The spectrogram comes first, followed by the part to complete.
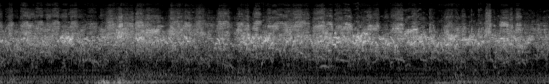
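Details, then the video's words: Budgerigars in an aviary colony, a steady dense mass of overlapping high chirps and warbling twitters from many birds, with no pauses and no other sounds. "Budgies Chirping Sound"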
